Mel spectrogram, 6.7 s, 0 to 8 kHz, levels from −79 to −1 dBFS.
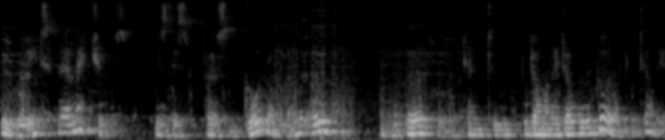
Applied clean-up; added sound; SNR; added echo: neural separator model SepFormer DNS4.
